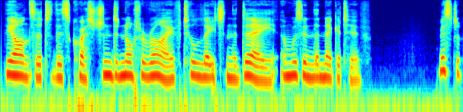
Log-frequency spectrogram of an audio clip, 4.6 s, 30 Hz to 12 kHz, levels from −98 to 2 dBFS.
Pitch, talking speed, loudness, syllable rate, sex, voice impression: 200 Hz, 235 wpm, -18 LUFS, 6.7 syllables/s, female, very feminine, adult-like, slightly middle-aged, very thin, slightly tensed, slightly powerful, bright, very hard, very clear, very fluent, cool, very intellectual, refreshing, very sincere, very calm, unique, elegant, slightly sweet, slightly lively, very strict, very sharp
